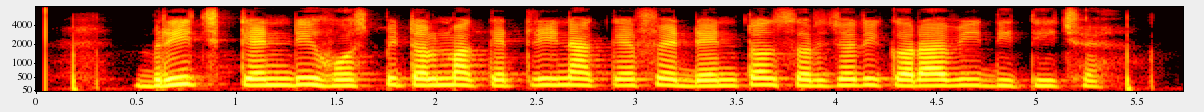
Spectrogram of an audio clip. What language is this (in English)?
Gujarati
